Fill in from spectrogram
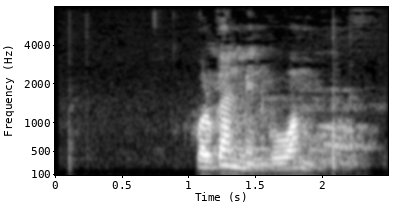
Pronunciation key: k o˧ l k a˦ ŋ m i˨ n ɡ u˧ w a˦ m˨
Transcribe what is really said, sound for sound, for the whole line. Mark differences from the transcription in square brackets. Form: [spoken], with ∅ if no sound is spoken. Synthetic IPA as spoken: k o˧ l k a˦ [n] m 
